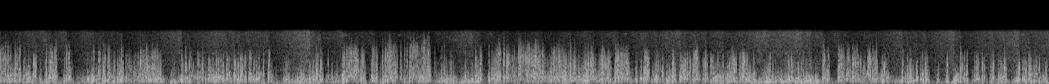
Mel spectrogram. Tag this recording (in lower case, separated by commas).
wind noise (microphone), wind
